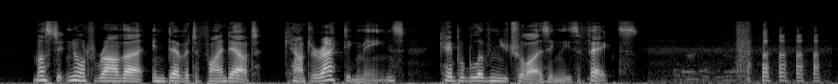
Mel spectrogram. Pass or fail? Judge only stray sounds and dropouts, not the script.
fail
